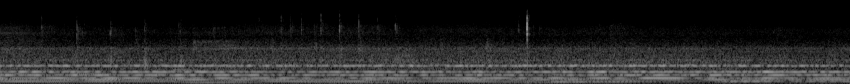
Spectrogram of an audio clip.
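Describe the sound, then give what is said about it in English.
Steady rain falls in a continuous, even hiss, with a few sharp drop-like ticks, while soft sustained keyboard chords hum underneath throughout. “And we are thankful for the rain.”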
